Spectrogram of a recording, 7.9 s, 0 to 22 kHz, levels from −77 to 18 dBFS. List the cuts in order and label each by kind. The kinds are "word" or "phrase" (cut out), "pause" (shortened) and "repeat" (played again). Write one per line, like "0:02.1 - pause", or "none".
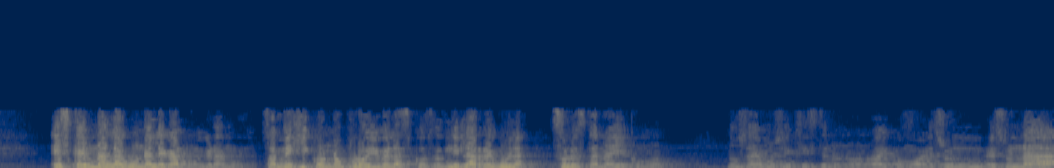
0:01.9 - pause

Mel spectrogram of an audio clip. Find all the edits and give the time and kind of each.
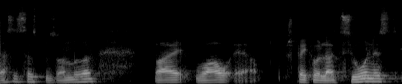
none

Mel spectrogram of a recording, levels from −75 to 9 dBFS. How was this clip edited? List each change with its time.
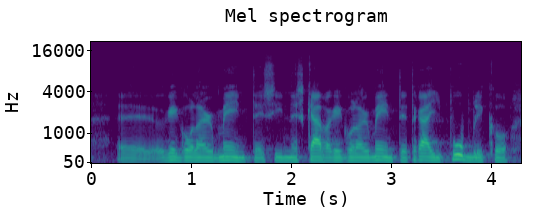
none

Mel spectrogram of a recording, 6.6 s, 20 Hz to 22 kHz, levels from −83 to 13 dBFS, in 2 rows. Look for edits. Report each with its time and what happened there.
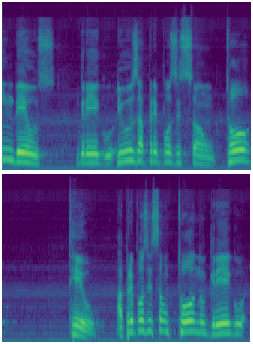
0:01.0 - word
0:01.5 - word
0:02.9 - pause
0:04.7 - pause

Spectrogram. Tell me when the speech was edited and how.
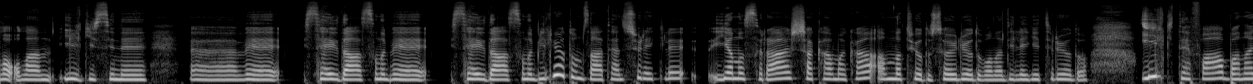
0:03.9 - repeat
0:11.4 - word

